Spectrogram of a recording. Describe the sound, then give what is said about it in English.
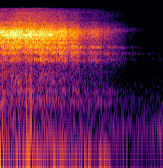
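A voice imitates rain on a roof with a steady, airy hiss that holds for about a second, then fades quickly to silence. No words are spoken. “And the second I said now, we heard the rain on the roof like this.”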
